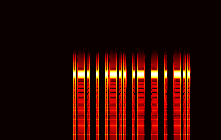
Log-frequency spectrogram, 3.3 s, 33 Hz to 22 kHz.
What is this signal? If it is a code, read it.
Morse code, heard as a keyed tone, about 34 wpm, 700 Hz. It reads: RELATED
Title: ED Suffix - Top 100 Words with Base Words 35wpm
